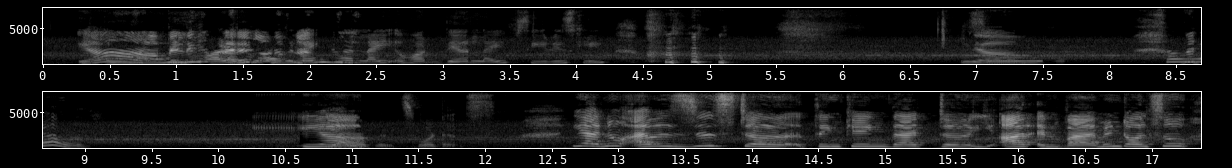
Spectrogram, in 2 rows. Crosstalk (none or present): present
